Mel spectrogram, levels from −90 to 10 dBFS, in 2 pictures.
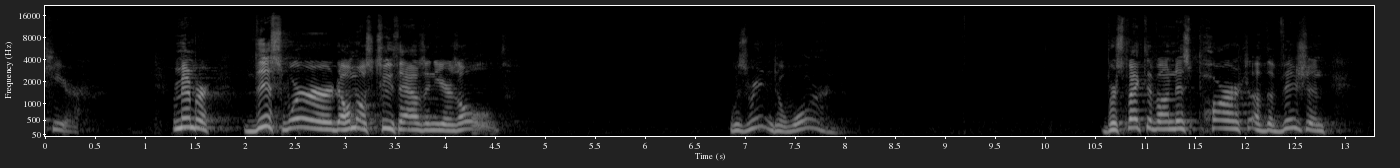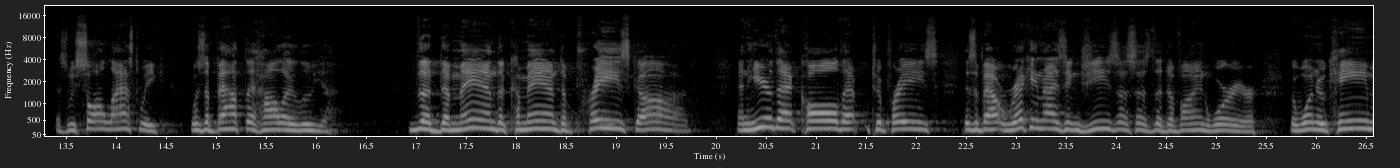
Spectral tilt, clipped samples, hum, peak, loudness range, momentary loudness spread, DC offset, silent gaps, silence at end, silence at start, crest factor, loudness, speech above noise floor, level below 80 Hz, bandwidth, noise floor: -5 dB/octave; under 0.1%; none; -20 dBFS; 12 LU; 12 LU; under 0.1%; none; 0 s; 0 s; 20 dB; -38 LUFS; 50 dB; -88 dBFS; 16.5 kHz; -88 dBFS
